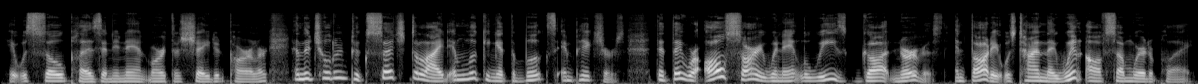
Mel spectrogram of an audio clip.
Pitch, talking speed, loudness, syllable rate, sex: 175 Hz, 215 wpm, -17 LUFS, 5.3 syllables/s, female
